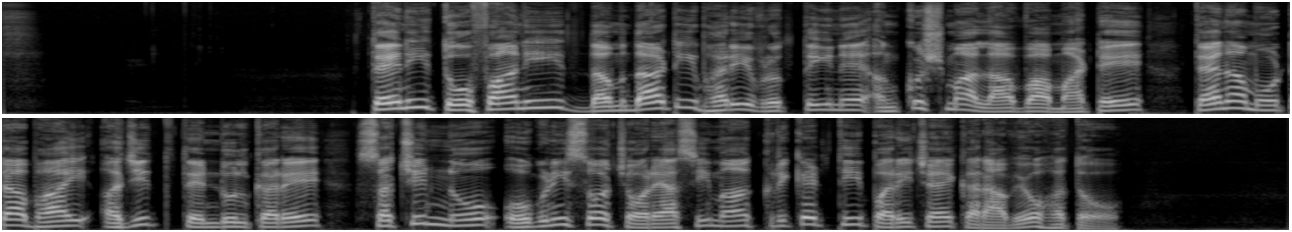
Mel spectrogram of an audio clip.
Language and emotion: Gujarati, neutral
